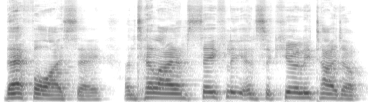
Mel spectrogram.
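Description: A man playing a fussy, passionate Victorian gentleman in a farcical radio play, with pompous, declamatory delivery. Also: on the high side, fairly quick, lightly acted. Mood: anxious. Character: melodramatic, fussy Victorian gentleman suitor, self-pitying and passionate.

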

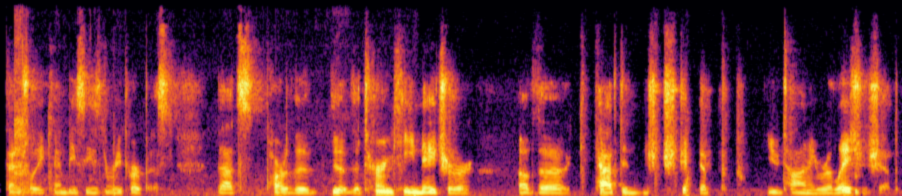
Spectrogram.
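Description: A man playing a tired, officious spaceship captain in his thirties in an online roleplay, speaking in halting procedural language. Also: on the low side, fairly even intonation, a bit bright, slight background noise, natural voice, low-quality recording. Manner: halting, procedural, bureaucratic delivery. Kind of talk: improvised online tabletop roleplay.

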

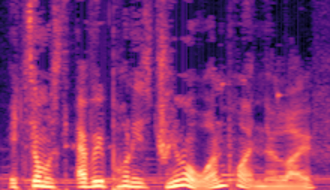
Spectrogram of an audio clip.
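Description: A woman's voice: sits low, very animated, racing, a little mellow, faint music behind. A woman playing an easygoing young male unicorn in a cartoon audio drama, casual and hesitant. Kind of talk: animated audio drama acting.

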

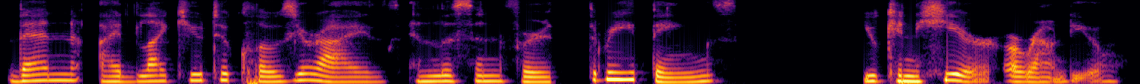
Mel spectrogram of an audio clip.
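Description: A woman leading a guided meditation in a soothing, gentle, unhurried manner, with soft breathy phrase endings. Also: on the low side, dry recording, studio quality. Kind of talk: calm guided meditation narration.

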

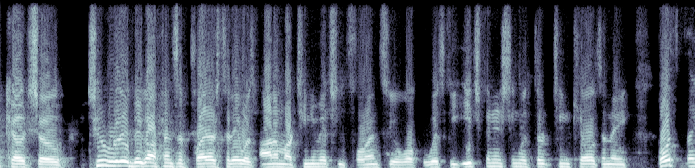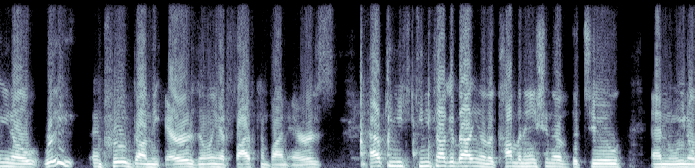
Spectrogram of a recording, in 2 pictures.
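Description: Quick, higher-voiced male reporter. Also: darkish tone, no room sound, low-quality recording. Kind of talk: press conference question.

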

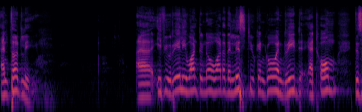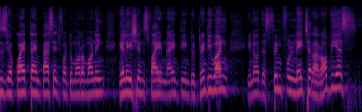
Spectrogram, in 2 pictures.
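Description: A middle-aged male preacher with an Indian accent delivers a sermon in a high voice. He is emphatic and repeats phrases to drive them home. His handheld microphone carries through a large, reverberant auditorium. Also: fairly even intonation, moderate pace, a little mellow. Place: large church auditorium stage. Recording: reverberant hall sound.

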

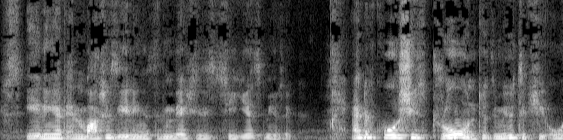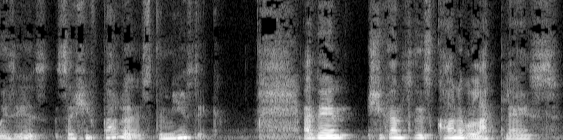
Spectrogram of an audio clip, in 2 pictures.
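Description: A middle-aged man chatting casually as he recaps a book, rambling along in an animated retelling. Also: a little high, normal speed. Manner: rambling, animated retelling with filler sing-song syllables. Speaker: book reviewer vlogger. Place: small book-lined room at home.

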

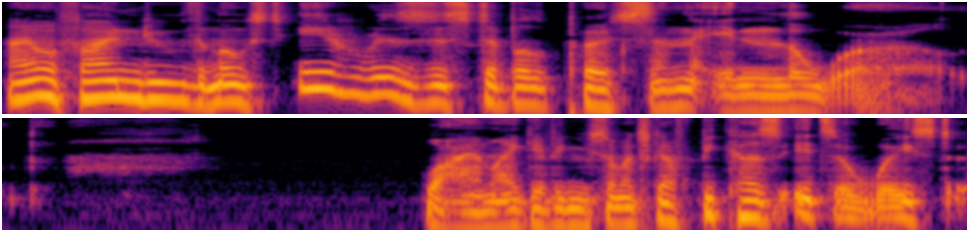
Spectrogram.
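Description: A man's voice: medium pitch, lively intonation, unhurried, gravelly. A man playing a sardonic, hungry demon in an audio roleplay, talking to the listener in a condescending, theatrical, mocking way with muttered asides. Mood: grudging, resigned.

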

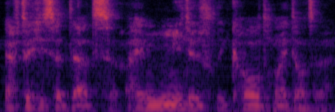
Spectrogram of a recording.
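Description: A man's voice: sits low, steady tone, a little fast, a little mellow. A man playing a grave older grandfather, a doctor recounting disaster in an audio drama monologue. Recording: echoey, slightly distant, faint music.

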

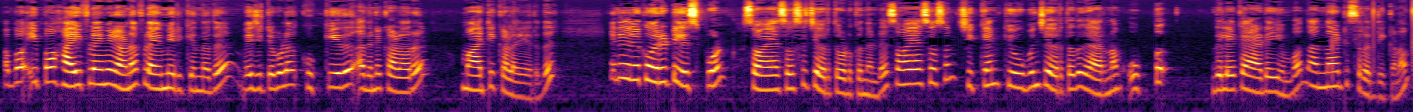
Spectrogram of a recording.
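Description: A woman hosting a home cooking channel, giving brisk step-by-step recipe instructions in a voice-over. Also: fairly high pitch, lively intonation, warm tone. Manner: brisk, step-by-step instructing, Malayalam mixed with English words.

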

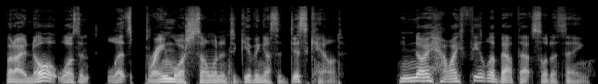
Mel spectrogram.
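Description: A man's voice: deep voice, no echo, clean studio sound. An actor playing a conscientious, anxious, loving man leaving hesitant, apologetic voicemails in an intimate audio drama. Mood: flustered, apologetic. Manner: hesitant, earnest, sighing.

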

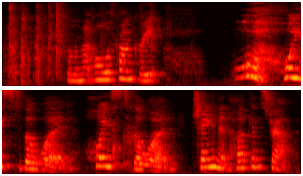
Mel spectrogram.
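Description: A woman's voice: fairly high pitch, animated, slow. A woman in her thirties, a preschool teacher reading aloud expressively to young children, with rhythmic, emphatic delivery. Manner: rhythmic, sing-song, emphatic on sound words. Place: small room at home, indoors. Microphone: camera a few feet away. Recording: roomy echo from camera distance.

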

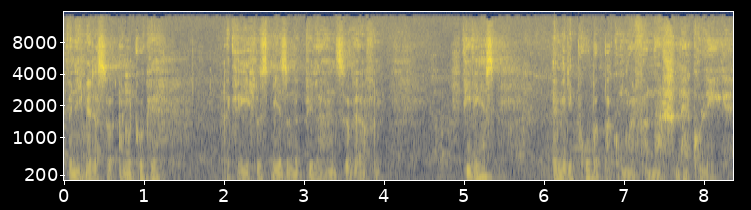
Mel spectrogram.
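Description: An actor playing a giddy pharmaceutical colleague in a radio play, speaking in a declamatory, ironic way. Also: male voice, deep voice, very animated, moderate pace, pauses often, a crowd in the background. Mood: conspiratorial. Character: giddy male pharmaceutical colleague, high on his own pills.

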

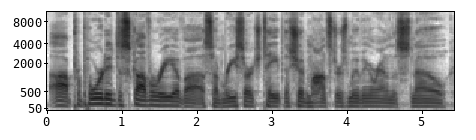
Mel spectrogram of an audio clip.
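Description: A middle-aged man telling stories as an interview guest on a video call, measured and given to dramatic pauses. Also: deep voice, a bit bright. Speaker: guest storyteller and researcher of mysteries. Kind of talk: conversational storytelling interview. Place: indoor room, video call.

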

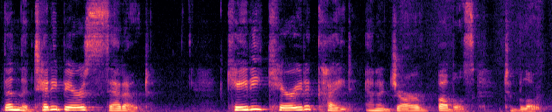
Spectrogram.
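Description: A woman's voice: mid-range voice, sing-song, normal speed, mellow. An older woman from Canada reading a children's storybook expressively at home. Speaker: storybook reader. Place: room at home.

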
